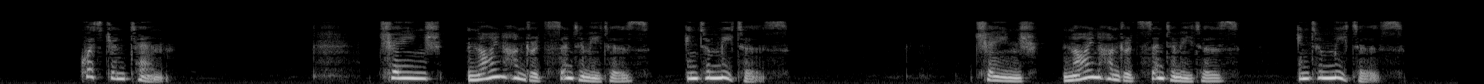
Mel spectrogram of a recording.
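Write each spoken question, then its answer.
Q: Change 900 centimeters into meters.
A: 9 meters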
